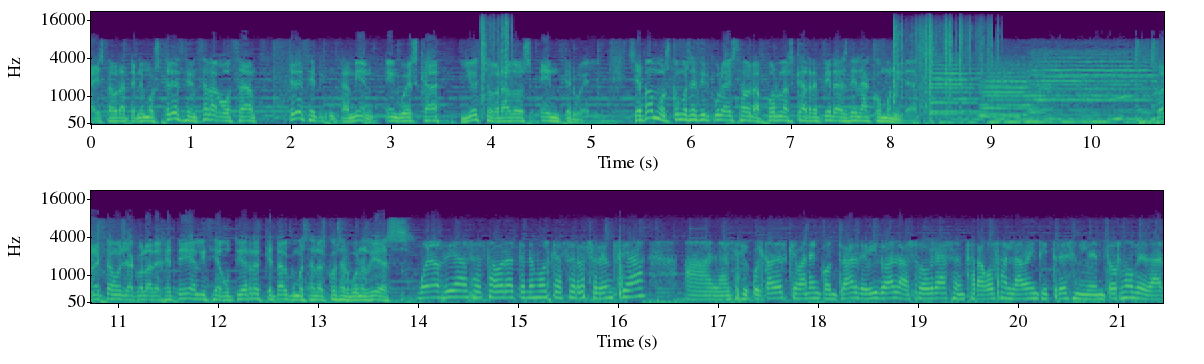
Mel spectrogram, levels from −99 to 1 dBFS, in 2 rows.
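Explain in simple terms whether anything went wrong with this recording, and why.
Something went wrong twice: a cable, plug or control was likely worn or loose and got moved, so its electrical contact kept flickering. That flickering adds cable scratch noise, rough bursts of scratching and rustling layered over the sound. It shows up briefly from 3.89 to 4.22 s, then for about a second from 8.03 to 9.12 s. Both times it is fairly loud, sitting only a little below the sound itself.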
